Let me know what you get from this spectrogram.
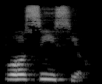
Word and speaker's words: positio: y después él va a relatar un documento que se llama posicio, ¿ok? Se escribe positio, me parece que está en latín,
